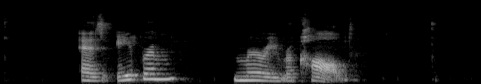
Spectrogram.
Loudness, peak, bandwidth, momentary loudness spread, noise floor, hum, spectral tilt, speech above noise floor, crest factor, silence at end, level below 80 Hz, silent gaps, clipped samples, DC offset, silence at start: -26 LUFS; -8 dBFS; 11 kHz; 9 LU; -79 dBFS; none; -5.5 dB/octave; 53 dB; 20 dB; 1.25 s; -74 dBFS; none; under 0.1%; under 0.1%; 0.8 s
